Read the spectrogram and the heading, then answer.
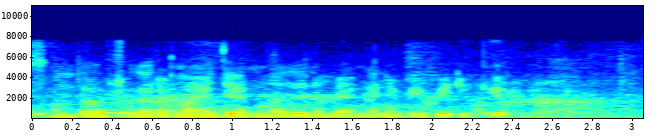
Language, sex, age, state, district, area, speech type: Malayalam, female, 60+, Kerala, Idukki, rural, read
